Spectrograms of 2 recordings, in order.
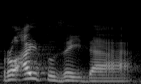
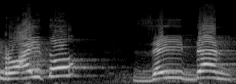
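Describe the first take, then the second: First: The last word ends with a long a vowel. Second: The last word ends with an n sound. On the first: The speaker stops at this word. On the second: The speaker keeps going without a stop.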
